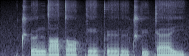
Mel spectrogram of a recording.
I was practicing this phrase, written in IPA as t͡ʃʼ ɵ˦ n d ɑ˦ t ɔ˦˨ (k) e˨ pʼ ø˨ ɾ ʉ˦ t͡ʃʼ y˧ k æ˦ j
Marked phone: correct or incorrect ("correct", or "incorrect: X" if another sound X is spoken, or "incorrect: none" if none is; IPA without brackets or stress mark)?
correct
